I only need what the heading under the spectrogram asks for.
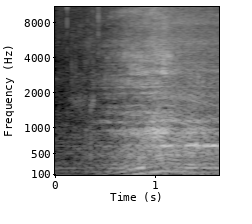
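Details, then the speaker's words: Volvo C30 five-cylinder turbo after spark plug replacement with NGK plugs, previously badly misfiring: engine pulls smoothly from idle into a clean rev with even firing, only slight exhaust popping; sounds healthy. "so yeah man that that sounded that sounded pretty damn good not going to lie"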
